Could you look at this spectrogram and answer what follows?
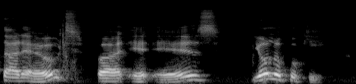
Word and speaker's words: Joulupukki: typed in and that is j o l j o u l u p u k k i Joulupukki um that uh that uh I talked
